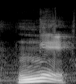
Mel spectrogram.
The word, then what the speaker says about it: Nge: Also zum Beispiel, wenn man mit Stäbchen sich äh, Essen greift, dann heißt es Nge Zai. Also Zai ist das Essen und Nge ist das Greifen, also der NG-Laut am Anfang.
